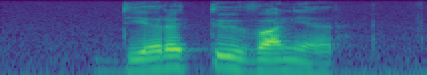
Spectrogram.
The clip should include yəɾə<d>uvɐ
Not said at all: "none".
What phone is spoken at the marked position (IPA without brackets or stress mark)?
t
